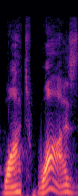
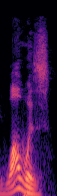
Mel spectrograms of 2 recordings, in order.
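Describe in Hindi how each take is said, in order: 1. 'what' के अंत में T का उच्चारण किया जाता है। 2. 'what' के अंत में T छोड़ दिया जाता है। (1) "instead of what was" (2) "they remove the T and say wa"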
